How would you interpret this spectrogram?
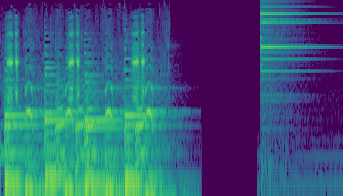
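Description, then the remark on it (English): Frogs croak in a loud, rhythmic series of rasping bursts for a few seconds, then after a brief silence a single bright chime rings out and slowly fades. “So they croaked and they splashed where the quiet pools shine.”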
